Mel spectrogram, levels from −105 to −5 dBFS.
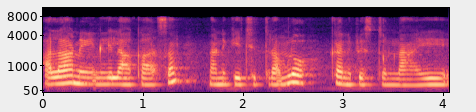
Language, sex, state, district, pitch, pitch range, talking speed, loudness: Telugu, female, Andhra Pradesh, Anantapur, 220 Hz, 210-245 Hz, 90 wpm, -19 LUFS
